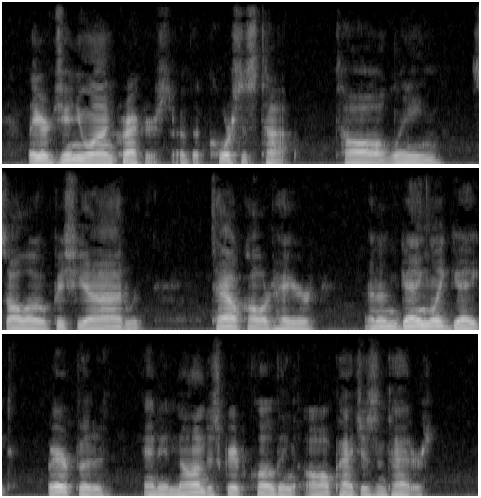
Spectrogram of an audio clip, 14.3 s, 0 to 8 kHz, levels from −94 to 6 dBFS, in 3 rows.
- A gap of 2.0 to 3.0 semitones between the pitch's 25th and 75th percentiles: Yes, narrow, 2.4 semitones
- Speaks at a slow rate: Yes, slow, 120 wpm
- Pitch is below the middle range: Yes, low, 115 Hz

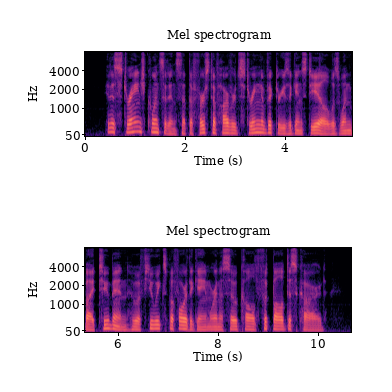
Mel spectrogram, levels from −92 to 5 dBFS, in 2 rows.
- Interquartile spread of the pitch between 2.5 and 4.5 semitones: No, average, 5.0 semitones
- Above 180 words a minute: Yes, average, 190 wpm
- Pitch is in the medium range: No, low, 105 Hz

